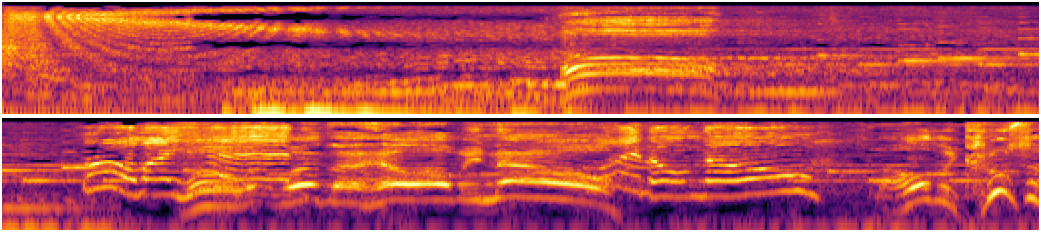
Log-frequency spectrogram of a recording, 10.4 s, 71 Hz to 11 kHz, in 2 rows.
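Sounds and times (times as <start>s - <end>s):
sharp whooshing surge: 0.0s - 6.8s
bus engine roaring and speeding away: 0.0s - 7.1s
speech: 2.8s - 3.1s, 6.6s - 10.3s.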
